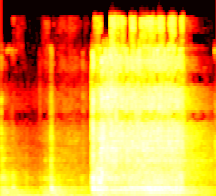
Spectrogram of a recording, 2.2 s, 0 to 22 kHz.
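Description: A ratchet tightens a bolt on a Ridetech bolt-in 4-link rear suspension on a 1967–69 Camaro, a short faint click followed by a close, steady buzzing run of about one second.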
